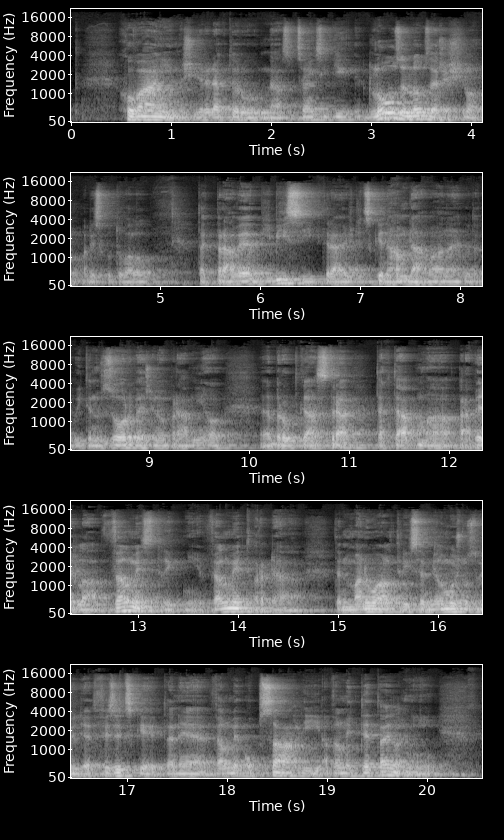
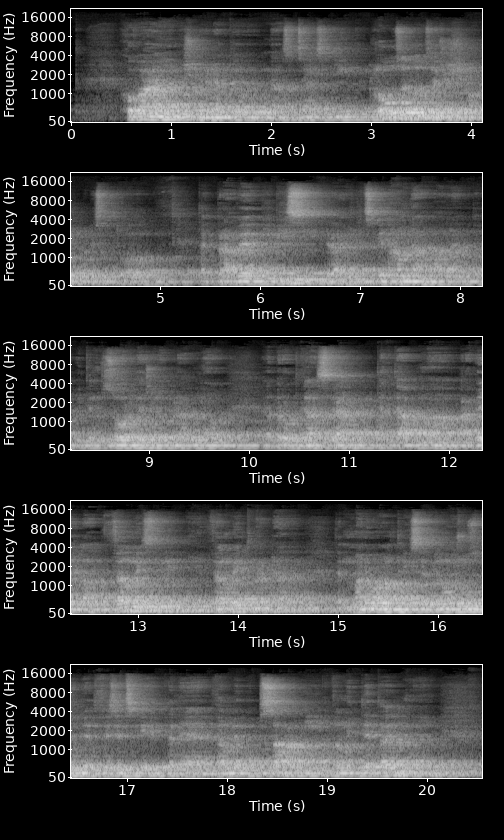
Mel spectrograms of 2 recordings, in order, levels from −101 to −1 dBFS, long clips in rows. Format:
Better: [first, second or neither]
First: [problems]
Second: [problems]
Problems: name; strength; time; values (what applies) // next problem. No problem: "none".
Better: first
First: room echo; slight; dies away in 0.7 s // off-mic speech; somewhat distant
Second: room echo; strong; dies away in 2.6 s // off-mic speech; far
